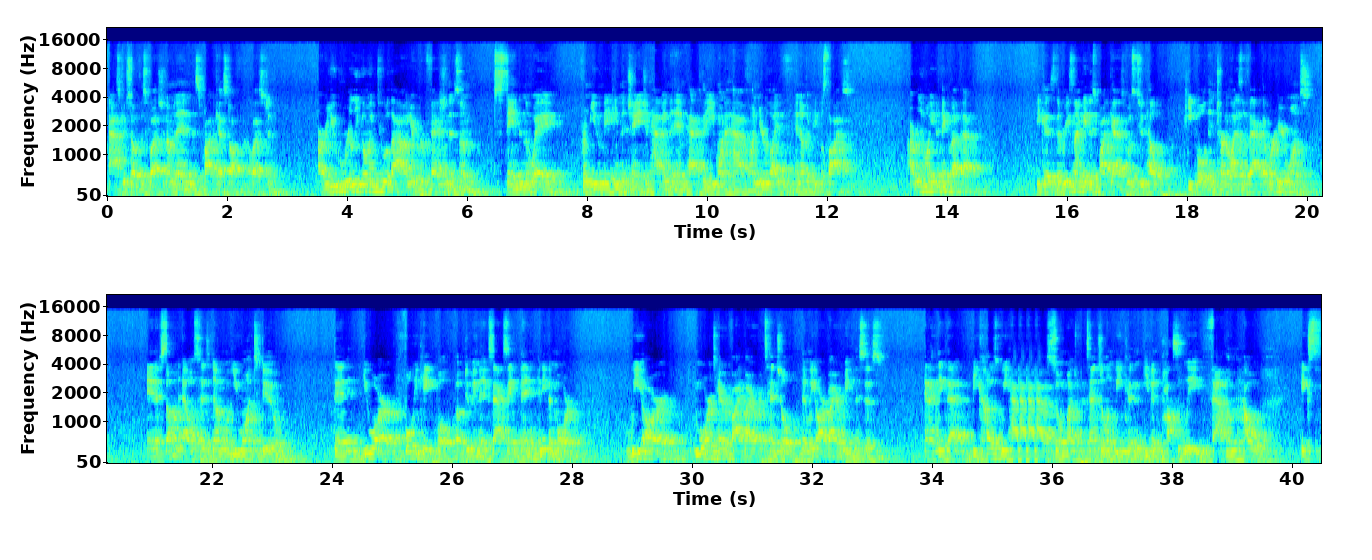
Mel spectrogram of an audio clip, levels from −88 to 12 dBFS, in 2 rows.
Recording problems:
off-mic speech; far
squashed, flat; heavily
room echo; slight; dies away in 0.6 s
hiss; noticeable; throughout; 15 dB below the speech
audio stuttering; at 35 s

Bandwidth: 14.5 kHz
